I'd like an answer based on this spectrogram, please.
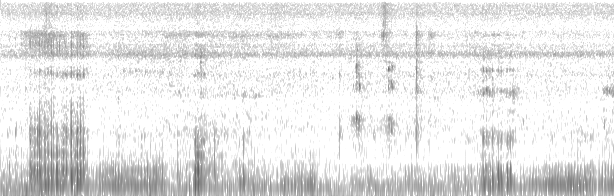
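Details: Sick domestic cat purring loudly and relaxing despite sneezing, indoors; a steady low rumbling purr in pulsing bursts, strongest near the start and end, with soft clicks in between.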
